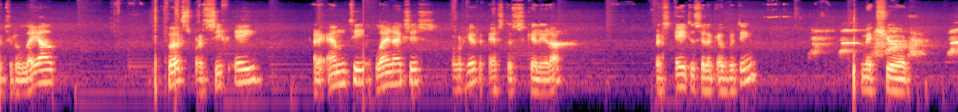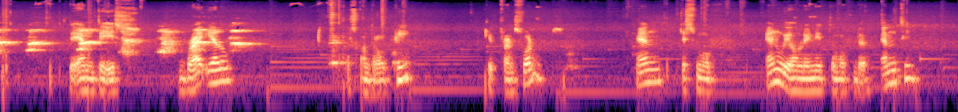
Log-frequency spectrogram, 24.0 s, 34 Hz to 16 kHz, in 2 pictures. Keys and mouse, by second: 0.0 click, 2.0 shift+a, 6.0 s, 7.6 click, 8.3 a, 12.6 g, 13.1 Escape, 16.5 ctrl+p, 20.3 g, 21.3 Escape, 23.0 g.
